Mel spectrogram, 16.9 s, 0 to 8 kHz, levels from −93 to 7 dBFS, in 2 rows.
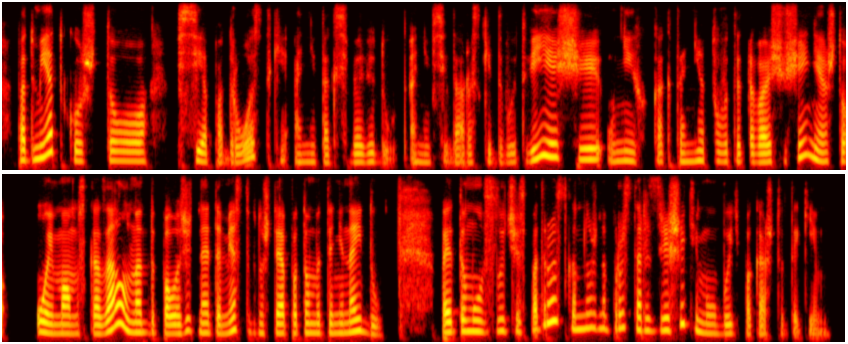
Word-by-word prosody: подметку, 200 - +2
что 165 0 +1 0.3
все - - 0
подростки, - - -5
они 150 0 -9
так 140 -2 -7
себя 150 -2 -4
ведут. 155 +1 -9
Они 145 -1 -6
всегда - - -7
раскидывают 145 +1 -10
вещи, 200 -1 +3
у - - -10
них 170 -1 -6
как-то 155 +1 -7
нету 165 +1 -6
вот 160 -1 -8
этого 150 0 +1
ощущения, 195 - 0
что: - - -2 0.3
"Ой, 180 -3 +5
мама 160 0 +3
сказала, 160 - +7
надо 180 +1 +2
положить 160 +7 +2
на 175 - +2
это 165 -2 0
место, 190 +3 -1
потому 170 -1 -7
что 165 - 0
я 165 - +6
потом 170 +1 -1
это 170 0 -2
не 170 0 -2
найду". 180 -6 +2 0.6
Поэтому, 195 +2 +4
в 185 - -8
случае 205 +1 -3
с - - -9
подростком, 335 -8 +1
нужно 250 0 -3
просто 245 0 -1
разрешить 220 +10 +1
ему 165 -6 -3
быть 155 +1 -5
пока - - -3
что - - -10
таким. - - -10
175 Hz, 170 wpm, -25 LUFS, 160-205 Hz, 0.6 s, сказала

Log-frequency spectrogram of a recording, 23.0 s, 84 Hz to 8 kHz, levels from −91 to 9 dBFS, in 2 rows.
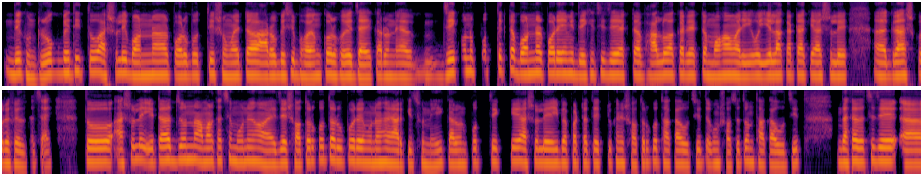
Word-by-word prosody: দেখুন 165 -3 0
রোগ 165 +1 +1
ব্যাধি 180 +2 +1
তো 185 - -1 0.2
আসলেই 175 +3 -1
বন্যার 160 +1 +2
পরবর্তী 155 +2 -1
সময়টা 155 +1 +1 0.2
আরো 150 +1 +3
বেশি 155 +2 -1
ভয়ংকর 150 +2 +2
হয়ে 150 0 +4
যায়, 140 -1 +6
কারণ 150 0 -1
অ্যা 145 0 +1 0.5
যে 175 - +6
কোনো 195 0 -2
প্রত্যেকটা 190 +1 -3
বন্যার 175 +1 +3
পরে 175 0 +5
আমি 170 - -1
দেখেছি 160 +2 -3
যে, - - +3
একটা 160 +2 -3 0.2
ভালো 150 +2 +3
আকারে 165 0 -1
একটা 165 +2 -3
মহামারি 155 0 +3
ওই 155 - +2
এলাকাটাকে 160 0 +1
আসলে 155 0 -1 0.4
অ্যা 160 - +1 0.2
গ্রাস 155 0 +5
করে 160 -1 0
ফেলতে 140 -3 -3
চায়, 140 - -4 0.4
তো 170 - +3 0.4
আসলে 185 +4 -3
এটার 185 +2 +4
জন্য 190 0 0
আমার 175 0 +1
কাছে 180 +1 -5
মনে 175 +1 -2
হয় 155 -2 +1
যে, - - +4
সতর্কতার 175 +4 0
উপরে 180 0 +1
মনে 165 0 -2
হয় 165 -1 +1
আর 155 - -1
কিছু 155 +1 -8
নেই, 145 +1 -4
কারণ 155 0 0
প্রত্যেককে 170 +1 -6
আসলে 165 +1 -4
এই - - -1
ব্যাপারটাতে 160 -1 -3
একটুখানি 160 +1 -7
সতর্ক 160 +2 -5 0.2
থাকা 155 0 -2
উচিত 155 +2 -7
এবং 155 +1 -5
সচেতন 155 +4 -5
থাকা 145 -1 -1
উচিত 155 +3 -7 0.6
দেখা 165 +2 +3
যাচ্ছে 170 +2 -3
যে, 180 - +6 0.2
অ্যা 155 -1 +5
160 Hz, 180 wpm, -24 LUFS, 150-170 Hz, 0.6 s, যায়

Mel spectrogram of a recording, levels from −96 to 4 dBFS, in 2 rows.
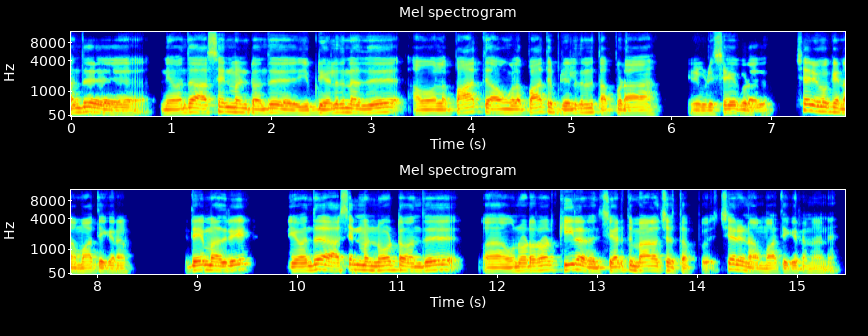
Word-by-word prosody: வந்து 140 +5 +2 0.7
நீ - - +1
வந்து 130 +5 +1
அசைன்மென்ட் 135 +1 0
வந்து 125 +4 +1 0.3
இப்டி 105 +3 0
எழுதினது, 125 -1 +1 0.4
அவங்கள 105 0 0
பார்த்து 145 +3 -1
அவங்கள 115 -1 +1
பார்த்து 140 +2 +1
இப்டி 110 -4 0
எழுதினது 125 +3 -2
தப்புடா. 100 -2 -1 0.6
நீ - - -1
இப்டி 95 +1 -1
செய்யக்கூடாது. 110 -6 +1 0.4
சரி 195 -2 +3
ஓகே 145 -4 +1
நான் 100 -1 -1
மாத்திக்கிறேன். 95 -1 -2 0.6
இதே 140 +1 +4
மாதிரி 135 +3 +3 0.5
நீ 120 - +2
வந்து 130 +7 +3 0.2
அசைன்மென்ட் 135 0 +1
நோட்ட 145 0 +1
வந்து 120 +4 +2 0.6
அ - - 0 0.2
உன்னோட 120 +2 +1
நோட் 145 +1 0
கீழ 160 +2 +4
இருந்துச்சு. 105 0 0
அடுத்து 135 +4 -1
மேல 130 +1 +2
வச்சது 130 - -1
தப்பு. 395 - -9 0.2
சரி 165 -3 +2
நான் 95 -1 -2
மாத்திக்கிறேன் 95 - -3
நானு. - - -8
125 Hz, 160 wpm, -23 LUFS, 110-140 Hz, 0.7 s, இதே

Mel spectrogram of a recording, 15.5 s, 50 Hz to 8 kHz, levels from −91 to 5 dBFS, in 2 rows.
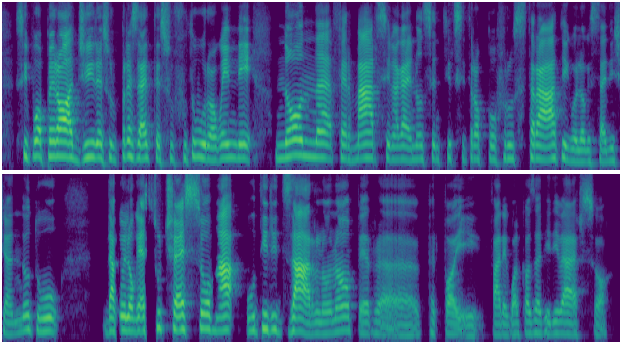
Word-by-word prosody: si 225 - -5
può 225 +1 +2
però 220 0 +7
agire 205 +1 +3
sul 200 -3 -7
presente 200 -4 -1
e - - -4
sul 195 - -7
futuro, 195 -2 -3
quindi 200 0 0 0.3
non 220 +2 +2 0.2
fermarsi 195 +1 +1
magari 180 -1 -1
non 185 +1 -9
sentirsi 190 0 -9
troppo 185 -1 -8
frustrati, 190 -1 +1
quello 155 -1 -5
che 155 - -9
stai 150 0 -8
dicendo 170 +4 -7
tu 185 -1 -3 0.6
da - - +1
quello 195 -2 +2
che 190 +1 +1
è - - +4
successo, 215 -1 +2
ma 195 +2 +8 0.2
utilizzarlo, 180 -5 +2
no, 190 +3 -3
per 155 0 -7 0.7
per - - -17
poi 80 - -7
fare 145 0 -6
qualcosa 160 +3 -8
di 155 - -10
diverso. 155 -1 -5
190 Hz, 145 wpm, -24 LUFS, 170-205 Hz, 0.7 s, ma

